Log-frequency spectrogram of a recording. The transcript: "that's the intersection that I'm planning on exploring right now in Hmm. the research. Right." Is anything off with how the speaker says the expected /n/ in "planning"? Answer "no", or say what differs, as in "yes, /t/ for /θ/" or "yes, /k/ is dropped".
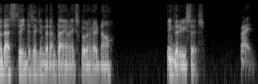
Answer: yes, /n/ is dropped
